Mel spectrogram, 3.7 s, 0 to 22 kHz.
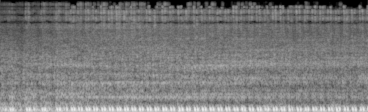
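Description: A 2024 Aprilia RS660 Tribute motorcycle engine starting cold settles into a steady, close, loud idle with a rapid pulsing beat and mechanical clatter, heard alone without any talk.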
